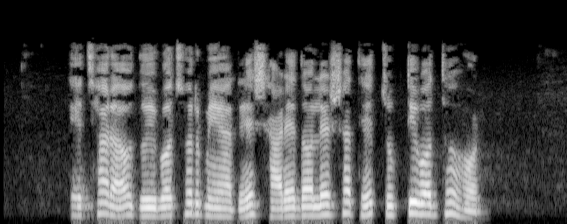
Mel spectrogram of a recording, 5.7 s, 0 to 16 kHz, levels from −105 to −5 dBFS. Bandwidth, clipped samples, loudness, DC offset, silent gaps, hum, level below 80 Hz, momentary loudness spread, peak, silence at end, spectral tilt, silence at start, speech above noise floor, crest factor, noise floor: 8 kHz; under 0.1%; -17 LUFS; under 0.1%; none; none; -58 dBFS; 9 LU; -2 dBFS; 0.85 s; -5 dB/octave; 0.7 s; 53 dB; 16 dB; -70 dBFS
